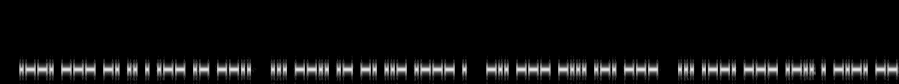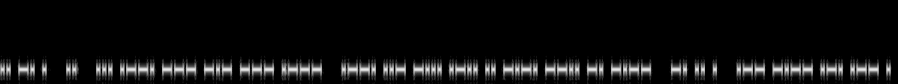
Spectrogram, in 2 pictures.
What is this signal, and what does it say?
Morse code, heard as a keyed tone, about 40 wpm, 700 Hz. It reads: PONIEWAZ SZANUJE DOBRO SPOLECZNE I SPOKOJ PUBLICZNY NIE WYRWE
